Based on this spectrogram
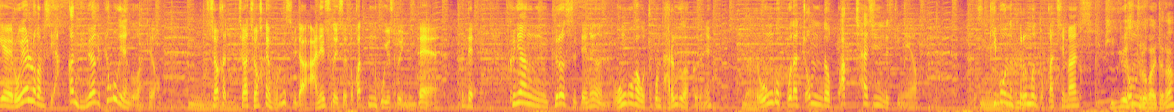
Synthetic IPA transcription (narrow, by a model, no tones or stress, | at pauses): iɡe̞ɾojaɭːoɡʰamjʌnsʰʌjak̚k͈anmimjuɦaɡe̞pʰjʌŋɡoɡidwe̞nɡʌk͈a̰tʰe̞jo̰ | t͡ɕeakat͡ɕe̞ɡat͡ɕʌkʰaŋimoɾɯɡe̞s͈ɯmɲida̰ʔa̰ɲiɭs͈udois͈ʌjot͈ok͈atʰɯnkoɡiɭs͈udoinːɯnde̞ | kɯnde̞ | kɯɲaŋtɯɾʌs͈ɯɭt͈e̞nɯnʔoŋɡukʰhaɡot͡ɕ͈ok͈ɯmtaɾɯnɡʌk͈ak͈̚ɯdɯ̰ɲi | neḛonɡuk̚p͈odat͡ɕ͈omdʌk͈wa̰k̚t͡ɕʰad͡ʑinːɯk͈imḭḛjo̰ | esʰʌkibonhɯɾɯmɯnt͈ok͈at͡ɕ͈ʰimanpiɡjueotɯɾʌbajidena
